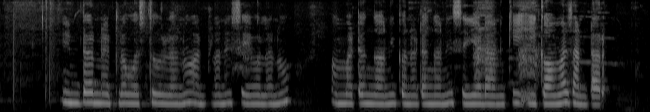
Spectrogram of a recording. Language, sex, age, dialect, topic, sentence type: Telugu, female, 18-24, Telangana, banking, statement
